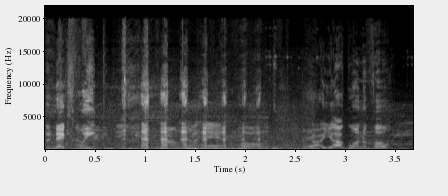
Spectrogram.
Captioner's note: laughs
